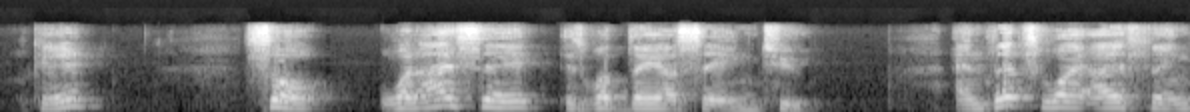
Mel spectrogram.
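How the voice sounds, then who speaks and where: A man with a German accent talks fairly slowly in a high pitch. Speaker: boxing commentator, YouTuber. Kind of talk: video commentary. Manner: halting.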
